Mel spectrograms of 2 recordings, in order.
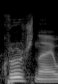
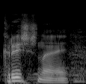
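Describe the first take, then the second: First: The vowel after 'Kr' sounds like 'u'. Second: The vowel after 'Kr' sounds like 'i'. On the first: This is how Marathi speakers say it. The speaker calls it wrong. "we don't have Krushnai" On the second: This is how it should be transcribed. The speaker calls it right. "we have Krishnai"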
